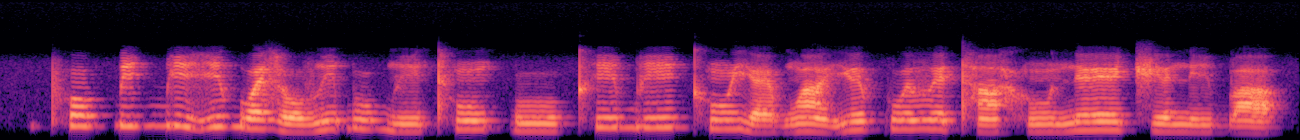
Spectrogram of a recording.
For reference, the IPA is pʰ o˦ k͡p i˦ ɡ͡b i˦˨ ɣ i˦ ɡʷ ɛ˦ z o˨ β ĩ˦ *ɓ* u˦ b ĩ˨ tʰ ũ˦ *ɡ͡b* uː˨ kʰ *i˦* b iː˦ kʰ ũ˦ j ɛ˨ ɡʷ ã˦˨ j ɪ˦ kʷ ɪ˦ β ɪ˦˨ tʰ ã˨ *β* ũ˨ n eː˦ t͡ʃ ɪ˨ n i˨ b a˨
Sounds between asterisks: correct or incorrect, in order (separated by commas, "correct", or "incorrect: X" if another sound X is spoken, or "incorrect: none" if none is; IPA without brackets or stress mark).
correct, incorrect: k͡p, correct, incorrect: h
